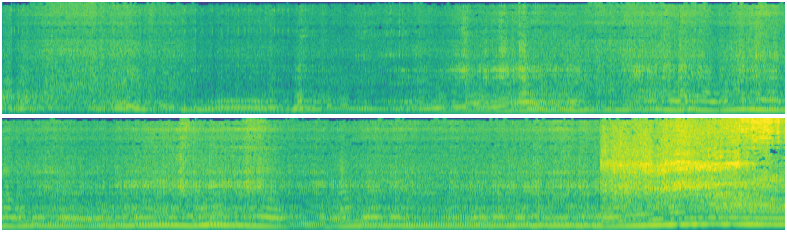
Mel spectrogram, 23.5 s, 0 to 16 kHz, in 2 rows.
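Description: Honda Brio's four-cylinder engine revved again and again at the drag-race start line, the revs rising and falling in quick blips while held up near launch revs. About 21 seconds in the car launches: the engine pitch climbs hard and tyre noise comes in as it pulls away.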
